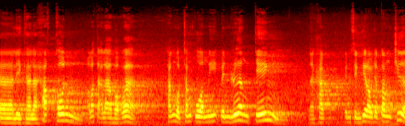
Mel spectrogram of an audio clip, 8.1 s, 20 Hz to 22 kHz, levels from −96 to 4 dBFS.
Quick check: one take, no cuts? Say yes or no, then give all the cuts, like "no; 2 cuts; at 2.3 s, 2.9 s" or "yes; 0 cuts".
no; 1 cut; at 6.1 s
